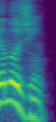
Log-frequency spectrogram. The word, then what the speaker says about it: Elohim: tem som, se pronúncia como J, de maneira que sua pronúncia exata é Elojim.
